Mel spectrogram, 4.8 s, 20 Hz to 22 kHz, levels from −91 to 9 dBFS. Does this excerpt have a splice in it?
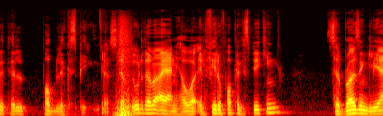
yes; 1 cut; at 1.5 s

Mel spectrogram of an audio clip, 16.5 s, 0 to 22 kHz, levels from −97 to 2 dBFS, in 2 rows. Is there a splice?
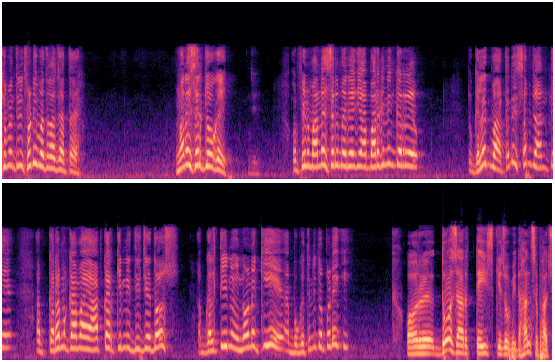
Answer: no; 0 cuts

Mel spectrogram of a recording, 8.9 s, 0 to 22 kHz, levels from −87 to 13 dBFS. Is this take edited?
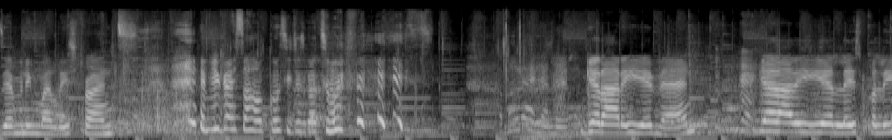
no; 0 cuts

